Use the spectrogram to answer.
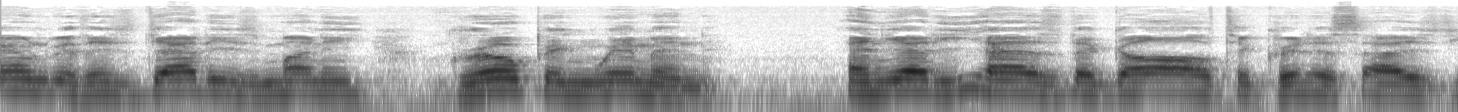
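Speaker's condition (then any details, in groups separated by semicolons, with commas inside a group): ALS; terminal; voice is going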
